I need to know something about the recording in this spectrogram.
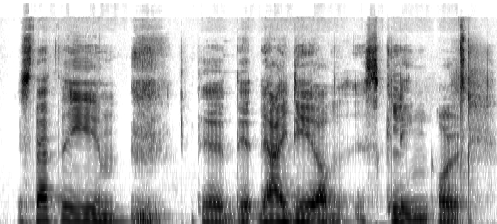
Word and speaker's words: Scling: Is that the idea of Scling, or Scling is the pronunciation?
